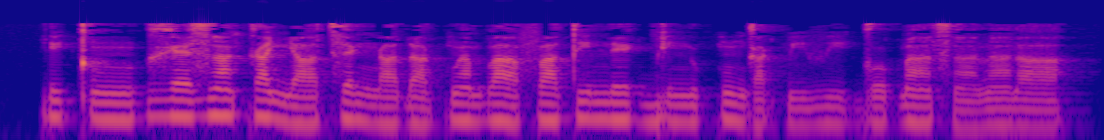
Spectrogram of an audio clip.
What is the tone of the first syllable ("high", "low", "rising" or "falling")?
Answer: high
